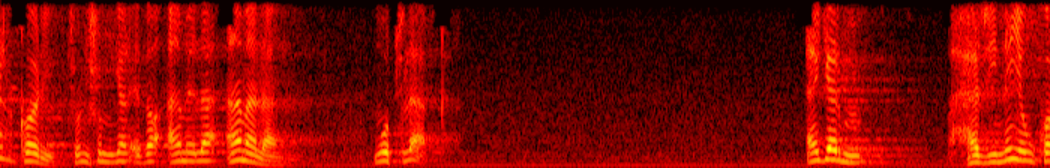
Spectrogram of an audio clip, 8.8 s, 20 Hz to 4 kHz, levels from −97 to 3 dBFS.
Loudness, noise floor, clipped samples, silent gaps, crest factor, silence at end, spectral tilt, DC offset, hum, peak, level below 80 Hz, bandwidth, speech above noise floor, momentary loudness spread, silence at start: -37 LUFS; -67 dBFS; under 0.1%; none; 22 dB; 0 s; -4 dB/octave; under 0.1%; none; -16 dBFS; -76 dBFS; 4 kHz; 31 dB; 19 LU; 0 s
